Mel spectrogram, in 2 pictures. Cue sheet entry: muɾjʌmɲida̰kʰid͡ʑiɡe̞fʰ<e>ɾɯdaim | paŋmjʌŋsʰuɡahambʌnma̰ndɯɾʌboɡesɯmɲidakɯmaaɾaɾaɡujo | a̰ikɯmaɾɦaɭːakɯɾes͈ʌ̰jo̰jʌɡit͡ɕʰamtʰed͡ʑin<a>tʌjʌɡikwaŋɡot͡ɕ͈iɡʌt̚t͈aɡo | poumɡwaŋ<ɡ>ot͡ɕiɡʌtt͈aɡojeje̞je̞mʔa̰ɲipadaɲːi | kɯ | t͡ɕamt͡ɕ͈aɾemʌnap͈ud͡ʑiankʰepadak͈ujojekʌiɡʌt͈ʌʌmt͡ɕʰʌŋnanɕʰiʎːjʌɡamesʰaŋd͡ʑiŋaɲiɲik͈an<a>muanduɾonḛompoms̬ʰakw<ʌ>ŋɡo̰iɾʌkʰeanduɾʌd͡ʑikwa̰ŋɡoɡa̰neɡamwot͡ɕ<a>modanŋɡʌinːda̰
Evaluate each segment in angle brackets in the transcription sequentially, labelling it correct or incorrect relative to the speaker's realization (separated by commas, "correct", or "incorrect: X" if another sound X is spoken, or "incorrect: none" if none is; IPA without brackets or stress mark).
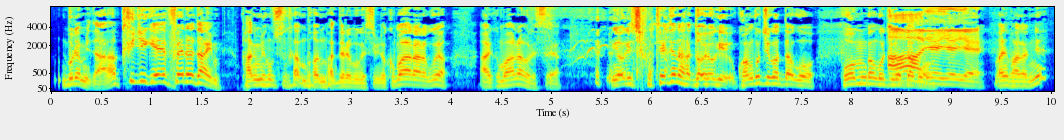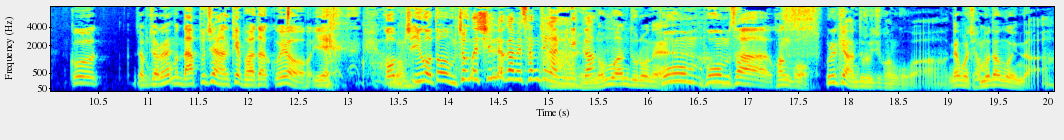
correct, correct, correct, incorrect: ʌ, incorrect: a, correct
